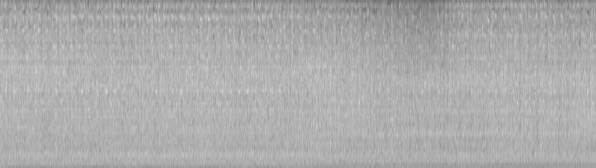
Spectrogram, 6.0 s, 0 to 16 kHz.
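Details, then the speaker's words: 931 (930 series, 8-speed) six-cylinder diesel tractor idling after oil change to 15W40 diesel oil: smooth, regular beat with no knocks or misses; quieter running, owner suspects from thicker oil, with oil pressure down about 5 psi. "So hopefully, shoot, that's probably something that's contributing to how much quieter it's running."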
